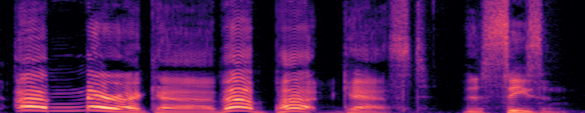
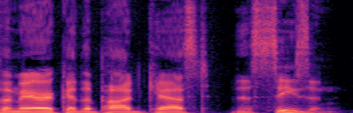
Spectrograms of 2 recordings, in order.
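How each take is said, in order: First: It is shouted loudly. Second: It is said at normal volume.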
